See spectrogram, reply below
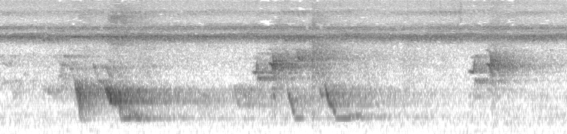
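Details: A Green Oriole sings in the Daintree rainforest of tropical northern Australia. One rich, fluty phrase drops sharply and then holds, followed by shorter answering notes, all over a continuous high-pitched insect buzz.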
